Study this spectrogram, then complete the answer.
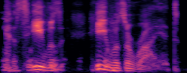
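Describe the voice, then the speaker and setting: A man hosting a college football podcast, giving teasing, animated commentary with frequent restarts and laughs. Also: on the low side, normal speed. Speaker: podcast host. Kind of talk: sports talk commentary.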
